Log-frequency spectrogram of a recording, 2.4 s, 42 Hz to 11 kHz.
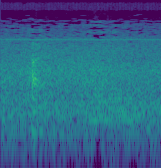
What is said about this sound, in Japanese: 今朝の5時半に大英の前ですねここはあの人のいないまだ開店前の大英の前で喋、えー、っています意外とあの車通りが多くてうるさいかもしれないんですけど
